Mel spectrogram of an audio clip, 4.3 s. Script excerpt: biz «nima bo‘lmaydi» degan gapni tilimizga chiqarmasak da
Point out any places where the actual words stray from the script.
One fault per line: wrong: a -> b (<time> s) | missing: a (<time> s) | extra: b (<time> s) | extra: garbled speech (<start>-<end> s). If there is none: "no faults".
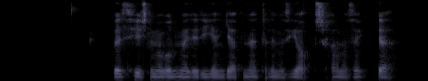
extra: hech (1.4 s)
